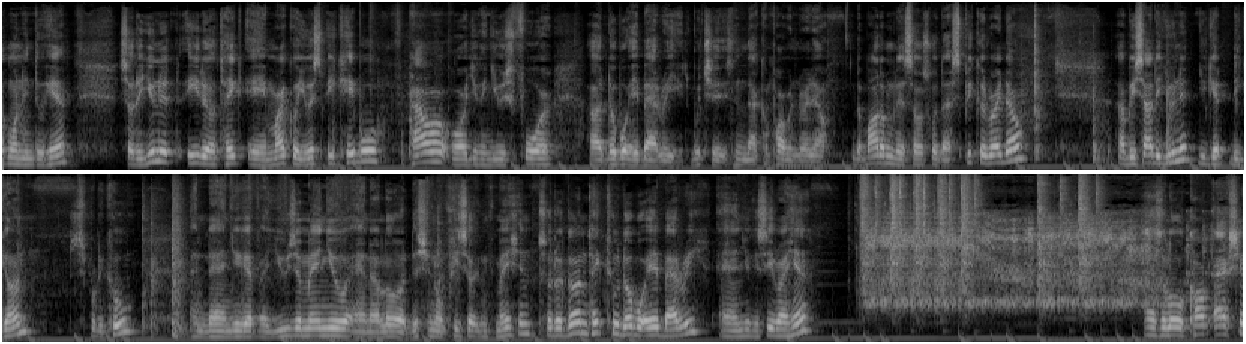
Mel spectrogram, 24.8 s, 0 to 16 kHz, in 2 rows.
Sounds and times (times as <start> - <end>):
Speech: 0.0 - 10.2, 11.2 - 20.5, 23.8 - 24.8.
